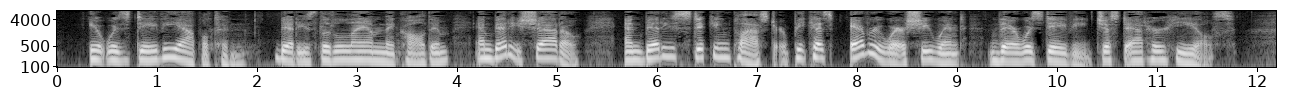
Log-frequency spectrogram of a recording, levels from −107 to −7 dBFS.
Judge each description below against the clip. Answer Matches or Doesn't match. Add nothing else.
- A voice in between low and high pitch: Matches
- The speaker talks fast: Doesn't match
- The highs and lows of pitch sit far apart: Doesn't match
